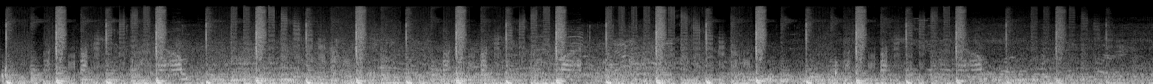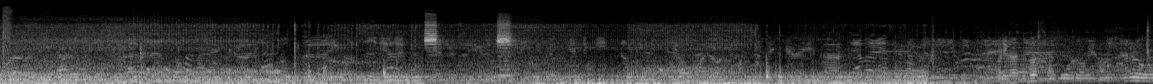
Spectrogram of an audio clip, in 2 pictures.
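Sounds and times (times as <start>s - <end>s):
music: 0.0s - 12.8s
bicycle road rumble: 0.0s - 22.8s
wind: 0.0s - 23.0s.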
